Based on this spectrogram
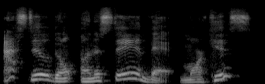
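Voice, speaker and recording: A concerned neighbor woman asks careful questions and tries to calm a friend, as a woman reader plays her. The voice is pitched well above the reader's usual and slightly husky. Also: measured pace, heavily acted.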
